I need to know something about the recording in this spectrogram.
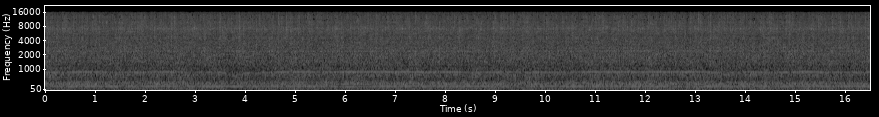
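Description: An indoor bike trainer whirs steadily as pedals turn.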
